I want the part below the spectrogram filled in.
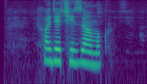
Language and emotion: Russian, neutral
